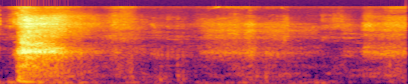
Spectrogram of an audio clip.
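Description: A hiker breathing hard while climbing: a loud exhale at the start, then quieter breaths about once a second.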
